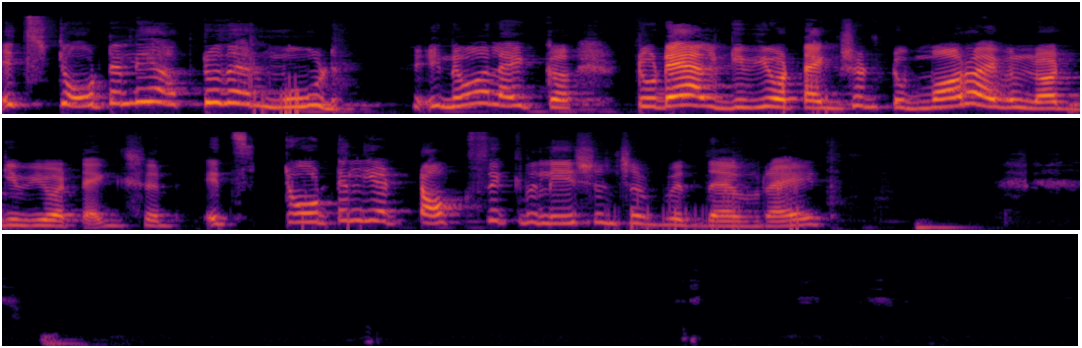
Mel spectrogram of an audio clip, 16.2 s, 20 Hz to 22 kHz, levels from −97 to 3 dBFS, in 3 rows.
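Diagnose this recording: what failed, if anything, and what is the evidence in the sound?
DAB burbling at the codec after weak reception: bursts of burbling at 1.23–1.48 s after "totally up to", 3.90–4.12 s, 6.42–7.18 s before "a toxic", and 8.40–9.37 s. Error rates of 0.3–0.7 percent corrupt MP2 scale factors, so single sub-bands jump for a frame. On a spectrogram these show as short, bright rectangular blocks in narrow bands.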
